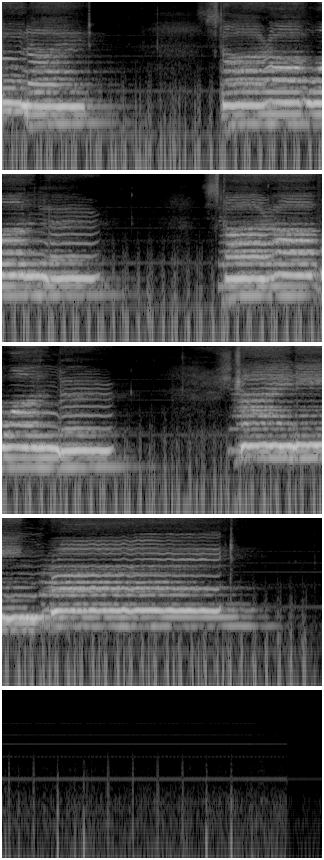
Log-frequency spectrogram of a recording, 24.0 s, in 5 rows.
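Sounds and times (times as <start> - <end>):
soprano singing: 0.0 - 1.8, 3.0 - 6.5, 7.9 - 11.6, 12.8 - 18.6.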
